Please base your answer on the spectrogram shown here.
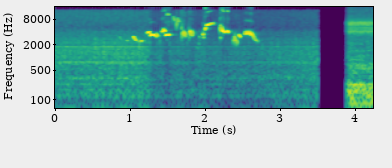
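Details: Prinia in natural surroundings singing a quick series of high, slurred whistles and chirps over a steady low hum, followed by a cut and loud rushing noise.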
